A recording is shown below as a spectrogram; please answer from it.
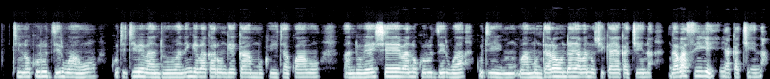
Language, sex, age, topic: Ndau, female, 25-35, health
